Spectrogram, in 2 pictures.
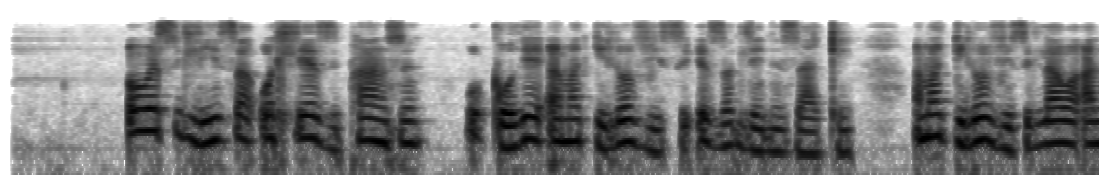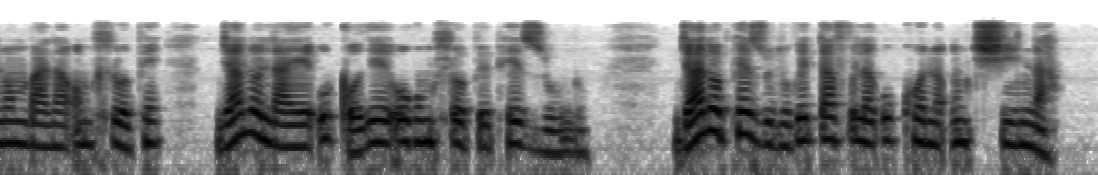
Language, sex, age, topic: North Ndebele, female, 18-24, health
